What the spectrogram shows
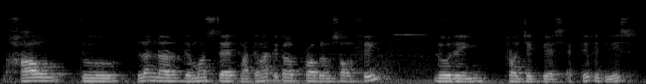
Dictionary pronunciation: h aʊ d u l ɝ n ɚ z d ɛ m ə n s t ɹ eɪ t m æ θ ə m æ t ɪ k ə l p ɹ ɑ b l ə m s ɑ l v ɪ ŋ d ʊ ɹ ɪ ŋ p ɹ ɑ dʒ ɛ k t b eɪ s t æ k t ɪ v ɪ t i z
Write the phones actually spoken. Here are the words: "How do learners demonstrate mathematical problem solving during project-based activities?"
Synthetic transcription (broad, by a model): h aʊ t u l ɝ n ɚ d ɛ m ə n s t ɹ eɪ t m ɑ t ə m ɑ t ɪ k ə l p ɹ ɑ b l ə m s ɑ l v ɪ ŋ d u ɹ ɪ ŋ p ɹ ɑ dʒ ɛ k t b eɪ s æ k t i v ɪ t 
